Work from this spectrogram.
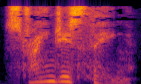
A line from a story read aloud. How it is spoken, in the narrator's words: he said quietly, perhaps to himself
